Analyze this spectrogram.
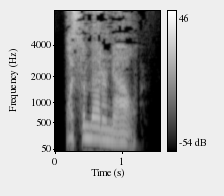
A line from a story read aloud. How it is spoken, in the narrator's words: Jaeger whispered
